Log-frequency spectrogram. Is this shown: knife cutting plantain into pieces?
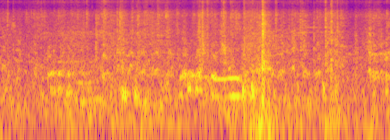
no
